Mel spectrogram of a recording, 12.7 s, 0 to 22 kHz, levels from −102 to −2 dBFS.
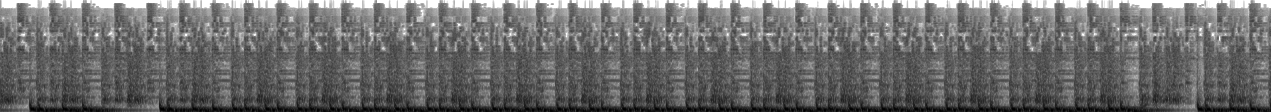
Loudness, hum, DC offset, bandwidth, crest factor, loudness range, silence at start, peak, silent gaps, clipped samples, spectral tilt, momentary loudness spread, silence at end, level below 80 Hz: -10 LUFS; none; under 0.1%; 20 kHz; 8 dB; 1 LU; 0 s; 0 dBFS; none; 0.3%; -5 dB/octave; 2 LU; 0 s; -14 dBFS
